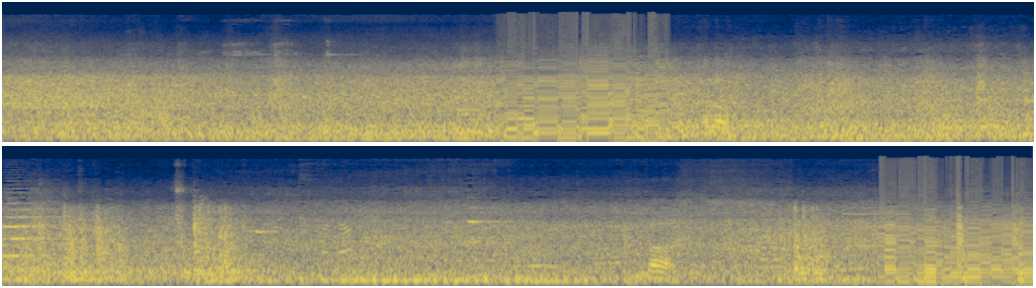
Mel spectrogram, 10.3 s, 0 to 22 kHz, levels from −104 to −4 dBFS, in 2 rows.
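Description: From 2.48 to 3.32 s and again from 9.55 s to the end, the sound turns into a rigid, metallic buzz locked near 94 Hz: robotic sound from repeated short buffers, likely from a 10.7 ms chunk replayed over most of the span. Unlike a steady comb-filter tint, the underlying audio is skipped.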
